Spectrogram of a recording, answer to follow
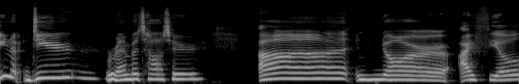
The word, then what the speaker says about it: t.A.T.u: want to talk about tattoo no I'm not mispronouncing tattoos I'm talking about tattoo the Russian pop Duo from the mid 2000s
